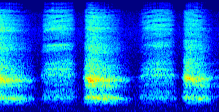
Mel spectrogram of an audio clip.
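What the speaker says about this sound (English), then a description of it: "take some deep breaths." Deep, heavy breathing during a workout: a steady cycle of audible inhales and exhales, close and clear, with no talking over it.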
